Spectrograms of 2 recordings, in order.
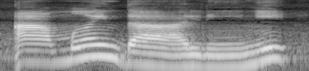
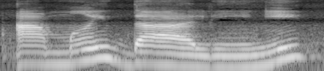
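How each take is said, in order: No difference in how they are said.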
